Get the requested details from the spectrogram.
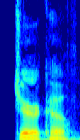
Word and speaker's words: Jericho: Jericho.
